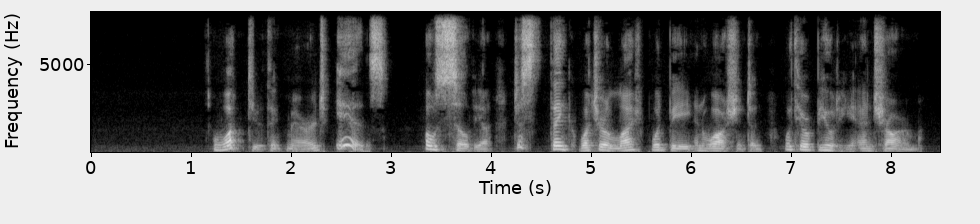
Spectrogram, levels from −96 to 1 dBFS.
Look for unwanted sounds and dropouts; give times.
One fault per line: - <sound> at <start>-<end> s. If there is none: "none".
none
